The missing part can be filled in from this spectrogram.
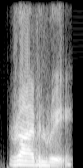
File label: "rivalry", Indian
